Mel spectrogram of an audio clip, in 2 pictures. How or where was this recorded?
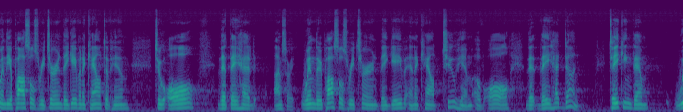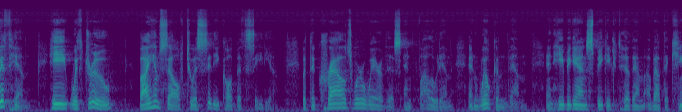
large echoing room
